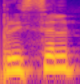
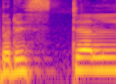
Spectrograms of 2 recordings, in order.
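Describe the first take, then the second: First: The t sound is silent. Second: The t sound is pronounced. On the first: The speaker calls it right. "इसको ब्रिसल पढ़ेंगे" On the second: The speaker calls it wrong. "ब्रिस्टल नहीं पढ़ेंगे"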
